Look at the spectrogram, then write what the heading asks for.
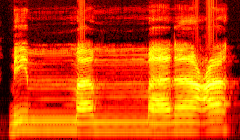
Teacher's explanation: أَظْلَمُ مِمَّن مَنَعَ، میم کو میم کے ساتھ پلس کرنا ہے، میم مشدد ہے، غنہ کریں گے، آواز ناک میں چھپائیں گے · کرنا ہے، میم مشدد ہے تو غنہ کریں گے، مِمَّن مَنَعَ، عین گلے کے درمیان سے زور لگا کر عین کو نکالیں گے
